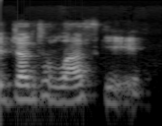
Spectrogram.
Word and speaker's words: Gentileschi: Artemisia Gentilski. Gentilski. How do you say it? – Well, I mean, I'm not Italian, but the correct sort of a pronunciation, Artemisia Gentileschi.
